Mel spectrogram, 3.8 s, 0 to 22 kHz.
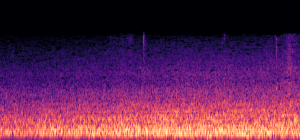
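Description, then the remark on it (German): A powerful electric car with 487 PS, 68 Nm maximum torque and a weight of 2.3 tonnes accelerating with the pedal pressed hard, heard as a loud, steady rush of road and wind noise that fills the whole stretch without pause, with no voices over it. “Wenn man hier gescheit aufs Gas steigt, geht natürlich was vorwärts, aber man darf sich jetzt auch nicht zu viel erwarten.”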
